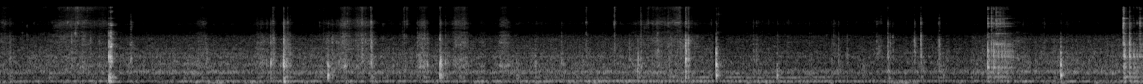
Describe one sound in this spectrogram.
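Stiff plastic packaging crinkles and crackles as hands handle it.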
